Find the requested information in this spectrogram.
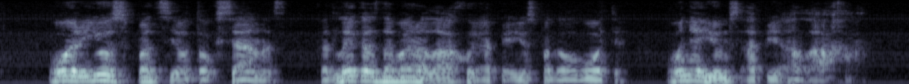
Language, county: Lithuanian, Marijampolė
